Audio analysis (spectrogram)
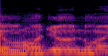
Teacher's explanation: را زبر کی وجہ سے پر پڑھیں گے۔ تنوین کے بعد حروف یرملون میں سے یا آیا ہے، ادغام با گنہ ہوگا۔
